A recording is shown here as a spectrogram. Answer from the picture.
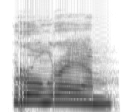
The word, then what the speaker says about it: โรงแรม: โรงแรมแรมแรมโรงโรงแรม This is pronounced with two mid-level tones.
